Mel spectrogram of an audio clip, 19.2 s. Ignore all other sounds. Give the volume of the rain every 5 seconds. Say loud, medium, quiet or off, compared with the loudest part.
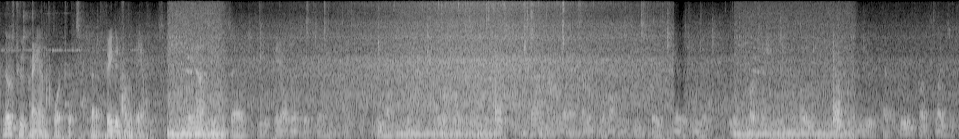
medium, loud, loud, medium.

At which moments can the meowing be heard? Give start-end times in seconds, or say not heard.
3.4-4.6, 7.9-10.2, 14.7-17.1.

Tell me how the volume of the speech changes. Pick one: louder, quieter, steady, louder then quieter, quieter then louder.
quieter.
